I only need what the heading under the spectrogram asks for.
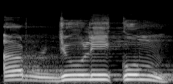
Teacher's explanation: ro sukun yang didahului fathah kita baca tafkim arjulikum mim sukun bertemu Hamzah Idhar syafawi mim sukun dibaca jelas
